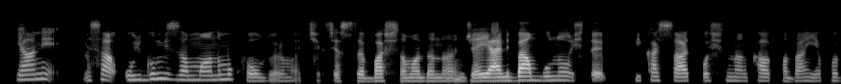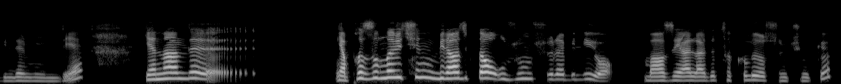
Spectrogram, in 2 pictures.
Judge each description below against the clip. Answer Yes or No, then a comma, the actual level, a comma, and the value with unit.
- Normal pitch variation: No, wide, 7.0 semitones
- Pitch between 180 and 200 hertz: Yes, high, 190 Hz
